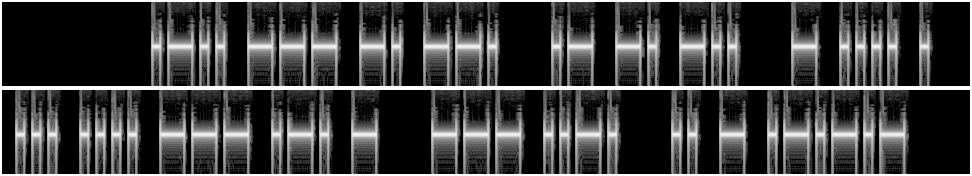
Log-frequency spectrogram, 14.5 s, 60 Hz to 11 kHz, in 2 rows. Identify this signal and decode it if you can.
Morse code, heard as a keyed tone, about 20 wpm, 700 Hz. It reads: LONG AND THE SHORT OF IT.
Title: Sentences from Top 400 Words 20wpm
